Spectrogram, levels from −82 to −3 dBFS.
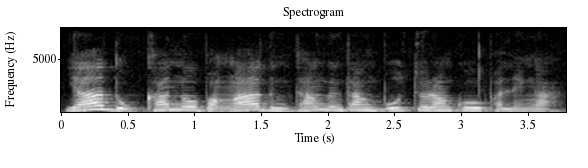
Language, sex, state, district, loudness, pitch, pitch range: Garo, female, Meghalaya, South Garo Hills, -17 LUFS, 225 Hz, 205-255 Hz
